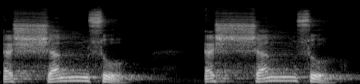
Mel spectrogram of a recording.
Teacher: Elif Lam takısından sonra Şemsi harflerden Şin harfi gelmiş Dolayısıyla idgam gerçekleşiyor Ama herhangi bir gunne söz konusu değil Burada da yapmıyoruz gunne olabilmesi için nun harfinin olması şart nun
